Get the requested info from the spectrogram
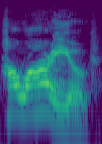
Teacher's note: o r vai direto para o y então how are you a gente faz um link aqui eu emendo r com y faz uma palavra só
